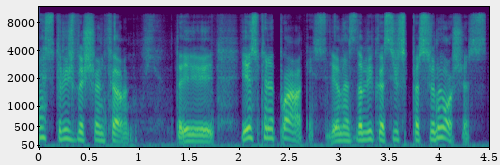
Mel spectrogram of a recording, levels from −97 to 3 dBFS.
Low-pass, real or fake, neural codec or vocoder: 9.9 kHz; fake; autoencoder, 22.05 kHz, a latent of 192 numbers a frame, VITS, trained on many speakers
